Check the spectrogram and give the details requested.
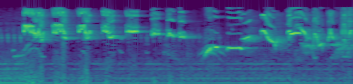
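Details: Song of the Oriental magpie-robin, or kacer, used to coax silent birds into singing; evenly spaced bursts of high, harsh chirps about three a second, followed by swooping whistled phrases and more shrill chatter over a faint hum.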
